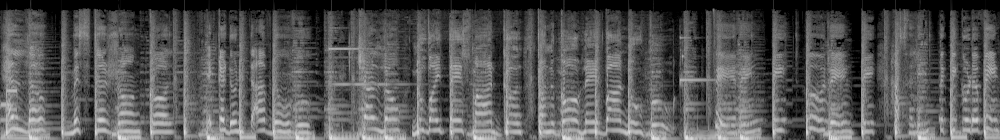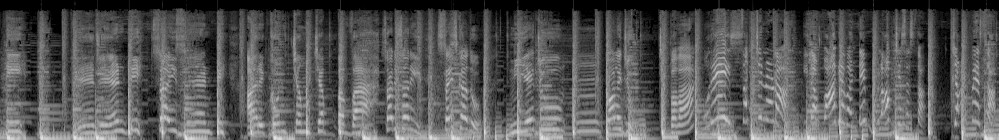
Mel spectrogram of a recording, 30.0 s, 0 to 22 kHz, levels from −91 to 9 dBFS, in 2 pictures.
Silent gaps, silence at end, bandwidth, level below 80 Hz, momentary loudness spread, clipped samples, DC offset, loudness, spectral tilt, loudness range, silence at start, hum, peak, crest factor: none; 0 s; 17 kHz; -18 dBFS; 5 LU; under 0.1%; under 0.1%; -17 LUFS; -5 dB/octave; 2 LU; 0 s; none; 0 dBFS; 16 dB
